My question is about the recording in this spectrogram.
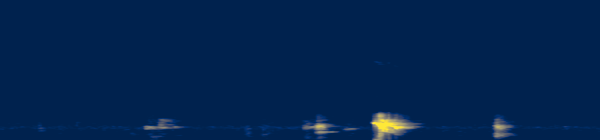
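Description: Caged parakeets giving four short squawks. The loudest is about four seconds in.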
